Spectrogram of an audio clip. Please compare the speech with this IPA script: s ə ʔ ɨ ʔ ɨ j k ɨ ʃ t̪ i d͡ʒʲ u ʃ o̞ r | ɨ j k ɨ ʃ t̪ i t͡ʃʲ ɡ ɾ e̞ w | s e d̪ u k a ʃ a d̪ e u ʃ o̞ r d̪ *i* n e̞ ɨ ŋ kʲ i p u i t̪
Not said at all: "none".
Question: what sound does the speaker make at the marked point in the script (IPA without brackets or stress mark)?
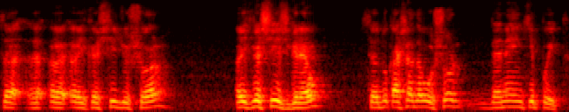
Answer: e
